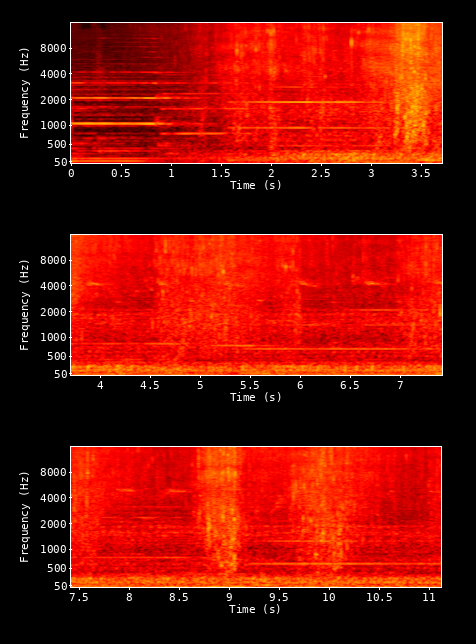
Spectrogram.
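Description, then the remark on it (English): A boat chugs steadily along a canal on a chilly day, its low engine rumble constant, with water swishing in brief surges every few seconds. No one speaks. “Watson, time to set sail. We're not, are we? Not on the canal. Oh, yes, we are.”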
